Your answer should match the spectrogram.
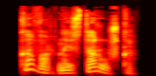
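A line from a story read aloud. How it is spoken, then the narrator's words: Mutter. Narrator (Russian): пробормотала Сети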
